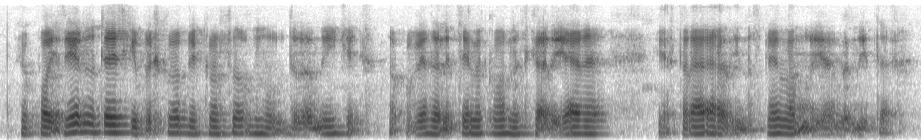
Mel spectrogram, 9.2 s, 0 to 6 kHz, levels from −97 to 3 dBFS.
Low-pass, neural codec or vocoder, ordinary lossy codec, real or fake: 5.4 kHz; vocoder, 22.05 kHz, 80 mel bands, HiFi-GAN; none; fake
